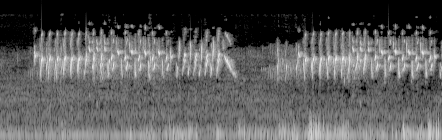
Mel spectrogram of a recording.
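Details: For young goldfinches to learn from, a European goldfinch sings two tumbling phrases of fast, sweet twitters and tinkling chirps, split by a brief pause, over low muffled background sounds.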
